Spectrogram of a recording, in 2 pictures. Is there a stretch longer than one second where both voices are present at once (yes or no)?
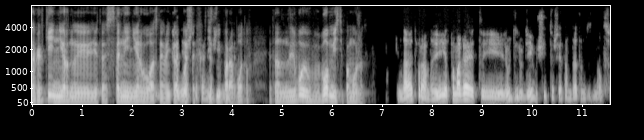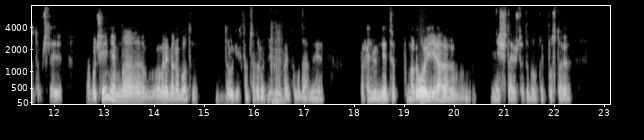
yes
